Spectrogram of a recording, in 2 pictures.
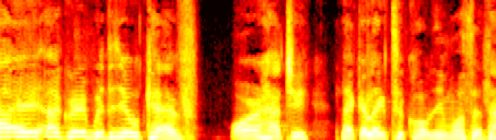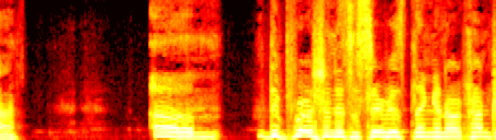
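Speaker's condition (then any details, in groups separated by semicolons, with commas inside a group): Cerebral palsy; present from birth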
